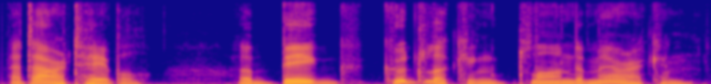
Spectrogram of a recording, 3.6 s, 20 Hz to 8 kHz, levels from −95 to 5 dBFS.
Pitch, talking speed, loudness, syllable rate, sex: 140 Hz, 135 wpm, -20 LUFS, 4.6 syllables/s, male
